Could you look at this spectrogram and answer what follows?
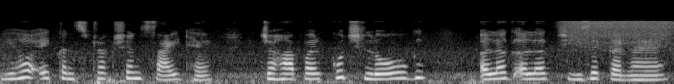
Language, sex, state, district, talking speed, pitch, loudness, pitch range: Hindi, female, Gujarat, Valsad, 135 wpm, 250 Hz, -15 LUFS, 235-275 Hz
